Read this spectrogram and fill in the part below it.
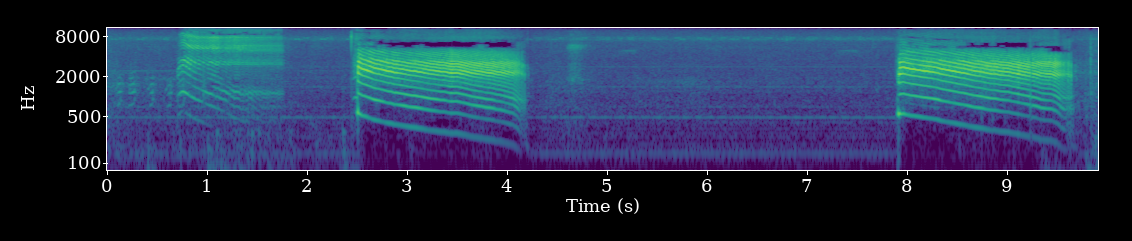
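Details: On a sunset safari drive on 7 May 2017, a go-away bird hopping on a knobthorn tree alarms at the observer with three loud, nasal, downslurred calls, each one to two seconds long, with a low engine hum between them.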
